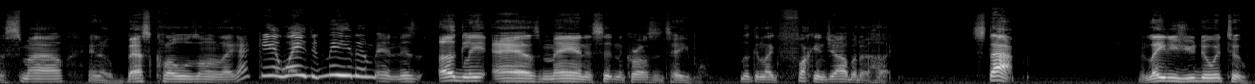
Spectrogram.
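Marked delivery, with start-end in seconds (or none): 2.4-3.8 high, breathless mock-eager woman; mock woman's voice. Woman imagining meeting date. 9.7-10.2 loud, sharp stop; a loud exasperated stop; shouted stop. Real, not acted. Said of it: "comic yelling at daters".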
